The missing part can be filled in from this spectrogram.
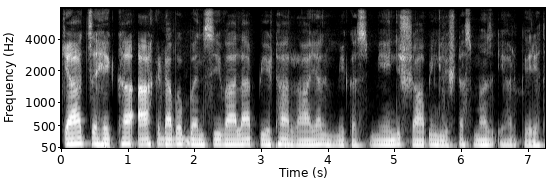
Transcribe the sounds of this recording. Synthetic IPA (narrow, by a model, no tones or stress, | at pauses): kʲjaːt͡səɦekʰːaʔakʰɖɐbɐbɐnsiʋaːlaːpiːʈʰaːɾaːjɐlmikɐsmeːnd̪iʃaːpiŋɡliʂʈɐsmɐzeɦɐɽkəɾʲɐt̪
